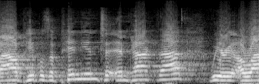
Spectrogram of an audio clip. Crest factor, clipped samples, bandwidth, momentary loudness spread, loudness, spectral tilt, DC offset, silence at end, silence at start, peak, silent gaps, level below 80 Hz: 8 dB; 6%; 18 kHz; 5 LU; -9 LUFS; -5 dB/octave; under 0.1%; 0 s; 0 s; 0 dBFS; none; -44 dBFS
